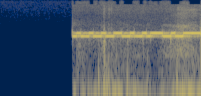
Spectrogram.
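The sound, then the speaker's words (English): A radio receiver emits data transmission tones as it receives data, ones and zeros, from a transmitter: a steady, high-pitched electronic whine over rough static hiss, cutting in abruptly after a moment of silence and holding at an even level. “That noise is coming from the receiver, and the receiver is receiving data from the transmitter.”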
